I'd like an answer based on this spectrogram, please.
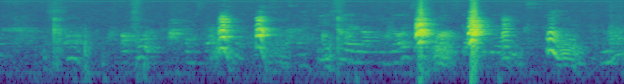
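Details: Father dog romping with his pups while they hang on his neck, the mother lying idle nearby. Short, sharp yips and whimpers come in scattered bursts, with two loud high yelps close together near the end, over a background of singing and music.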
